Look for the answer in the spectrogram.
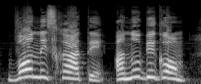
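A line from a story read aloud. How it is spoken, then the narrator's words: Bearded man shouting. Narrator (Russian): Бородатый крикнул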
